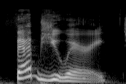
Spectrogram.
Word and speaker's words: February: And I'm like, yeah, but you pronounced it February. She goes, well, that's how it's pronounced, but it's not how it's spelled.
